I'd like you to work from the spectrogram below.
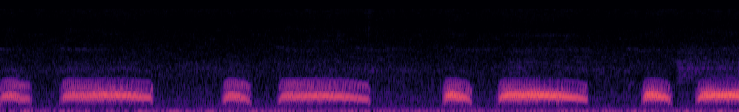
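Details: Wild-caught spotted dove cooing in the deep 'thunder-tone' manner: alternating brief and sustained low hoots, each pair close together and repeated about once per second.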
